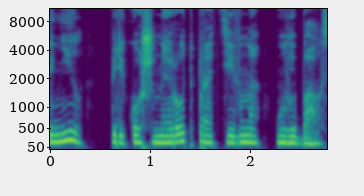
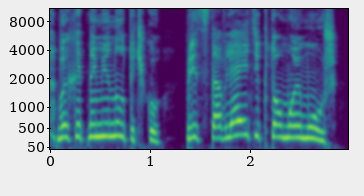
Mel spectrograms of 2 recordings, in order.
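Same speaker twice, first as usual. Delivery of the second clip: higher-pitched indignant demand; angry growled challenge; 6 semitones higher than usual. A narrator's reading. Captive wife threatening her kidnapper with her husband, angry. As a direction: confront your captor, angrily. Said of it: "зарычала на него Сара".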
